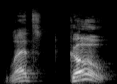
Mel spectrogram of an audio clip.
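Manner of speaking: high loud put-on voice; mock excited call; mock urging. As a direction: bark it out in a hammed-up voice. Retold quote, loud put-on.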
